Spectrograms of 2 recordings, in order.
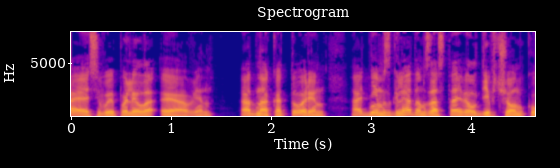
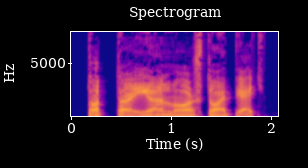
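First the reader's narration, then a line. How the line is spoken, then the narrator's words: Child's grumpy mutter. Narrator (Russian): буркнул малыш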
